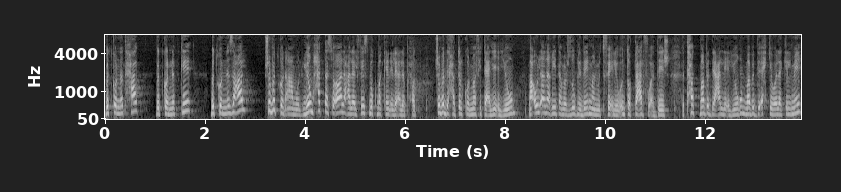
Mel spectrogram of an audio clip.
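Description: Talking very fast, a woman uses a fairly high pitch and lively intonation. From Lebanon. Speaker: TV presenter. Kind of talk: emotional address to camera. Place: studio.

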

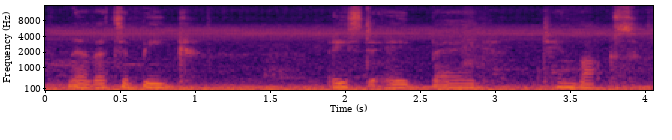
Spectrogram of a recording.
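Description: Very slow speech over music in the background. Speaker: shopper vlogger. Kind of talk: casual vlog chat. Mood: delighted, gushing. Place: shop. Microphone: phone near.

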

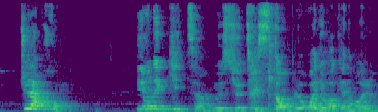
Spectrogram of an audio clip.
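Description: Very slowly, a woman speaks at a high pitch with big swings in loudness, and the room echo is audible. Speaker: stage actor. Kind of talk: theatrical monologue. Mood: angry, distressed retelling. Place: stage. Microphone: camera far.

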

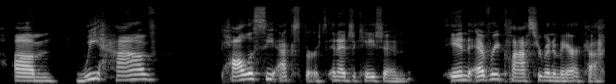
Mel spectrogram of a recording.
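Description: A woman speaks at a moderate pace with ordinary pitch variation and big swings in loudness against a quiet background. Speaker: education policy advocate. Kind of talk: podcast interview. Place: home room. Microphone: webcam.

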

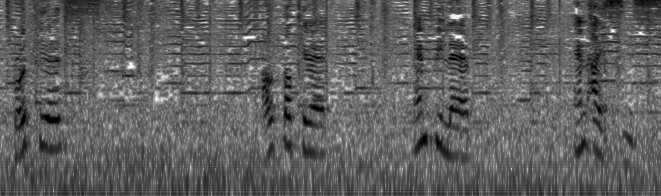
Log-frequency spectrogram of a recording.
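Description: Clear music plays behind a man who talks at a very slow pace, leaving long, frequent pauses. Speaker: job applicant. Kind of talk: video job application. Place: garden.

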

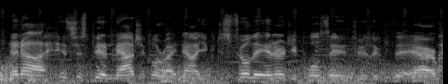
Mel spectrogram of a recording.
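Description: In a dry sound with no echo, a man talks at a very fast pace over loud background noise. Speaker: travel show host. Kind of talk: presenter piece to camera. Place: open country.

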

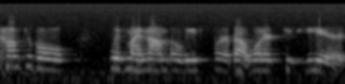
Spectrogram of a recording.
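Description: At a moderate speed, a woman talks in a fairly high pitch with an ordinary speaking voice. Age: 20s. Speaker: caller. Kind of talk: personal phone call. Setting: phone call.

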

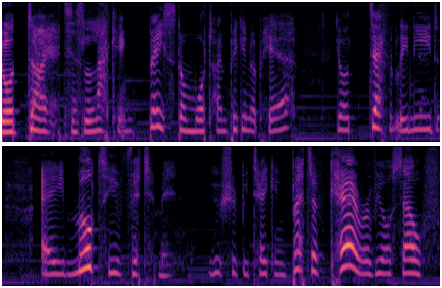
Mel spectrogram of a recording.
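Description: A woman's stern, put-on character voice at a moderate pace, faint music in the background. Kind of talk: comic game dialogue reading. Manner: stern, bossy.

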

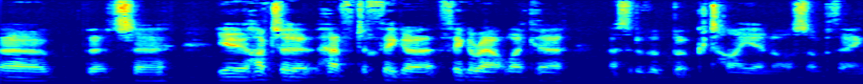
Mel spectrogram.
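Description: A man speaks with a British accent at a fairly slow pace. His loudness swings widely. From UK. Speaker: podcast host. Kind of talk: casual chat. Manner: halting.

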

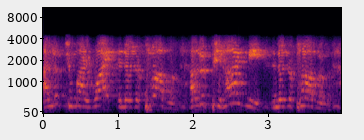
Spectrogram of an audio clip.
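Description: A man speaks at an extremely high pitch and a fairly quick pace, with ordinary pitch variation. Light background noise and audible room echo surround him. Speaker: preacher. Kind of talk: tent revival sermon. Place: tent. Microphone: camera far.

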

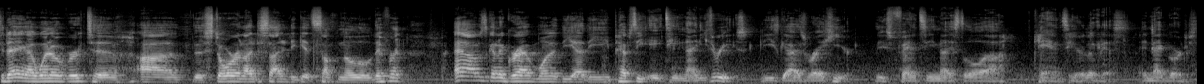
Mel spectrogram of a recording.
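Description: The speech runs at a fairly quick pace over light background noise. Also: man. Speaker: vlogger. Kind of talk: casual vlog chat. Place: home room. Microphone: camera far.

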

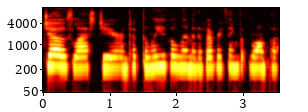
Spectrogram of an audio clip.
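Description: Someone is reading aloud in a natural voice.

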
